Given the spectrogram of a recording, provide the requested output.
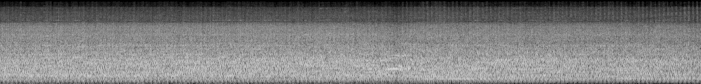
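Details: Sabre riding mower test-driven after repair (new drive belt, head gasket): small engine runs fast and even with a steady healthy buzz, no misses, knocks or surging. Light smoke is residual oil burning off from the old head gasket. Normal running.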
